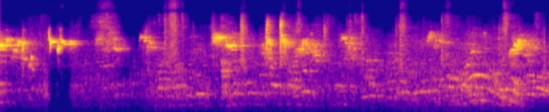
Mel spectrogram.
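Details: Red-whiskered bulbul in "one stroke" song leading to keke, a dense run of chirpy, slurred whistled notes rising and falling, with a faint lower sound mixed in.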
